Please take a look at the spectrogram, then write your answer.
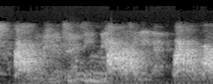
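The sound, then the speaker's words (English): A deaf female dog barks loudly, three sharp barks spaced about a second apart, with some rough, noisy sound lingering between them. “Why couldn't that dog go off on Ray Combs' commentary in the next match?”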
